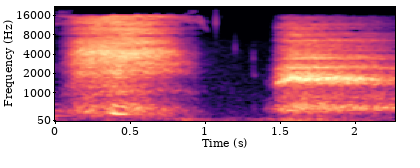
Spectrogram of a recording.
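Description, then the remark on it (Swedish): A long, deep breath drawn in, then a brief pause and a steady, airy breath let back out. No one speaks. “Andas in.”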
